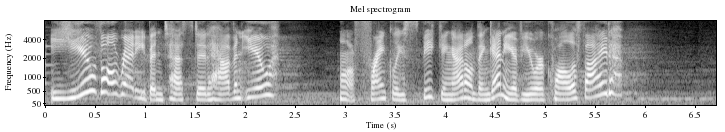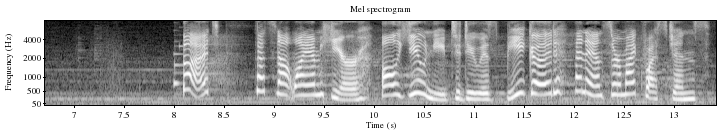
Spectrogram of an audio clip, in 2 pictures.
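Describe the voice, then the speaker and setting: Haughty high-voiced shaman, animated. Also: measured pace, full character voice. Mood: blunt, imperious. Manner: brusque, condescending. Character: blunt, haughty, irritable female shaman granny with youthful voice. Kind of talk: video game voice acting. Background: background music.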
